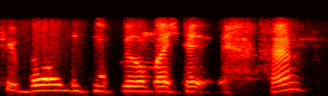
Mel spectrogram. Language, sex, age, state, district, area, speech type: Kashmiri, male, 30-45, Jammu and Kashmir, Pulwama, urban, conversation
